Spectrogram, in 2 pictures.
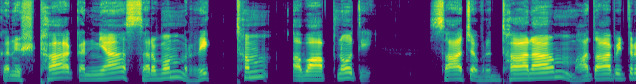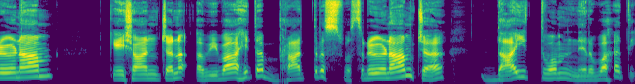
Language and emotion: Sanskrit, neutral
